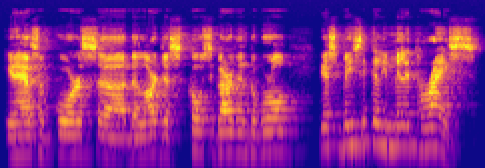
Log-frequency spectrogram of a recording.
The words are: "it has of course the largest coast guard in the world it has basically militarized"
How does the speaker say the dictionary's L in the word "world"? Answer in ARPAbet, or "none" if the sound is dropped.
L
